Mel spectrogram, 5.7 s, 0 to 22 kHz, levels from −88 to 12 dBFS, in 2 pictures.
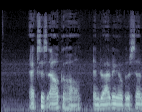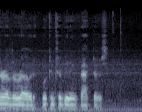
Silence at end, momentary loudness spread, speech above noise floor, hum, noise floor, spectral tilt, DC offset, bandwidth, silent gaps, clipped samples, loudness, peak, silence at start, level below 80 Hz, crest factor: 0.75 s; 9 LU; 29 dB; none; -45 dBFS; -5.5 dB/octave; under 0.1%; 15.5 kHz; none; under 0.1%; -16 LUFS; -2 dBFS; 0.6 s; -40 dBFS; 16 dB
